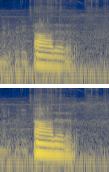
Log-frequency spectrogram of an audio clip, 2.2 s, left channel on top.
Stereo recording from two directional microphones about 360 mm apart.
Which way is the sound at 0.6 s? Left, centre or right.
Right.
